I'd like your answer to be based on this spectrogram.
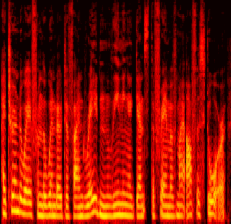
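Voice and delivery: plain reading voice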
